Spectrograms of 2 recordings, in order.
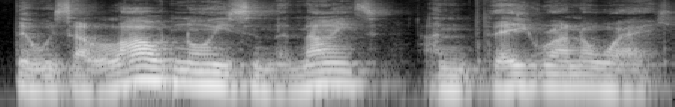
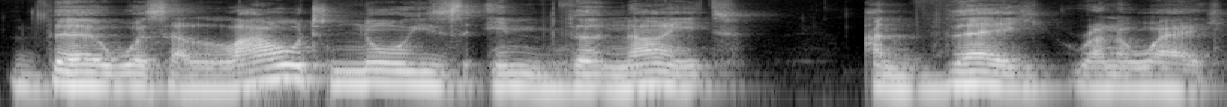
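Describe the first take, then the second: First: Said at normal speed without extra th emphasis. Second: Said slowly with heavy emphasis on th sounds. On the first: "at normal speed without that emphasis" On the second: "first slowly exaggerating, putting emphasis on that th sound"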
